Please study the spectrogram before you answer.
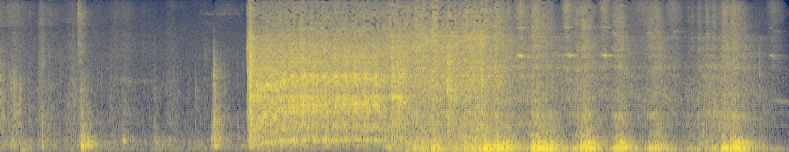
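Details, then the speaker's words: Foxbody Mustang notchback on new custom wiring and Holley Terminator X EFI, first start attempt: slow cranking, catches, runs ragged with uneven surges and sags, then fades out; cranks and fires but won't keep running, tuning still needed. "Alright. Let's see if she starts. She wants to."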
